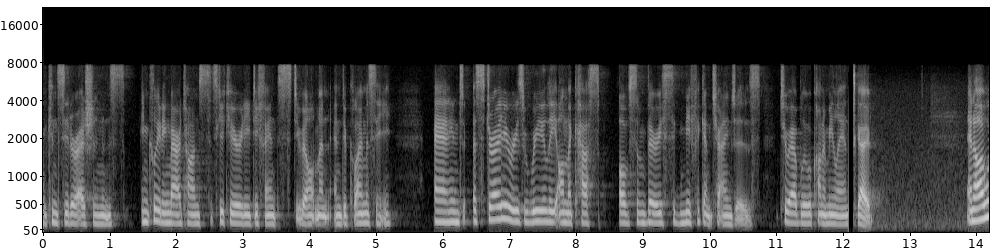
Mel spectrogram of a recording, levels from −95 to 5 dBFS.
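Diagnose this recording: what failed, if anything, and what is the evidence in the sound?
At 12.07 s there is an 80 ms gap. Then the speech turns duller, loses everything above 6.5 kHz and gets noisier. Input likely switched to a poorer device at the driver.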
